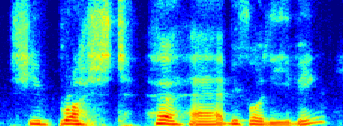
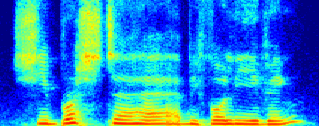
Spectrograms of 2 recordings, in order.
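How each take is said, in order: First: Each word is said clearly and separately. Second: The T sound runs straight into the next word. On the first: "If you want to say it nice and clear one by one" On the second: "I can carry the sh T with the next sound, her"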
